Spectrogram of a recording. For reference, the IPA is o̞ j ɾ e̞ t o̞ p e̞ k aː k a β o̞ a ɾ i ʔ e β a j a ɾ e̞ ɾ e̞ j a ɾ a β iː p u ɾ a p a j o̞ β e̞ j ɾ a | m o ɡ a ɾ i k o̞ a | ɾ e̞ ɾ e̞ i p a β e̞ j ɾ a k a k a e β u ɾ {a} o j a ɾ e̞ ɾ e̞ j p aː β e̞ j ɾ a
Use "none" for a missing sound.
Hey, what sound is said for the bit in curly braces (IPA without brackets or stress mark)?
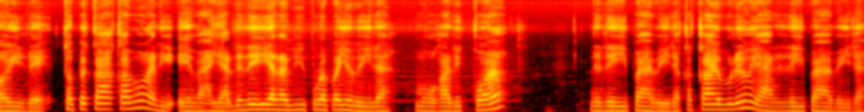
e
